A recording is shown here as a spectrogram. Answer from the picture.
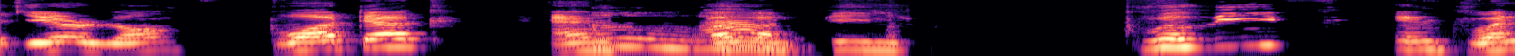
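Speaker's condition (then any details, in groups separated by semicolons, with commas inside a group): Cerebral palsy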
